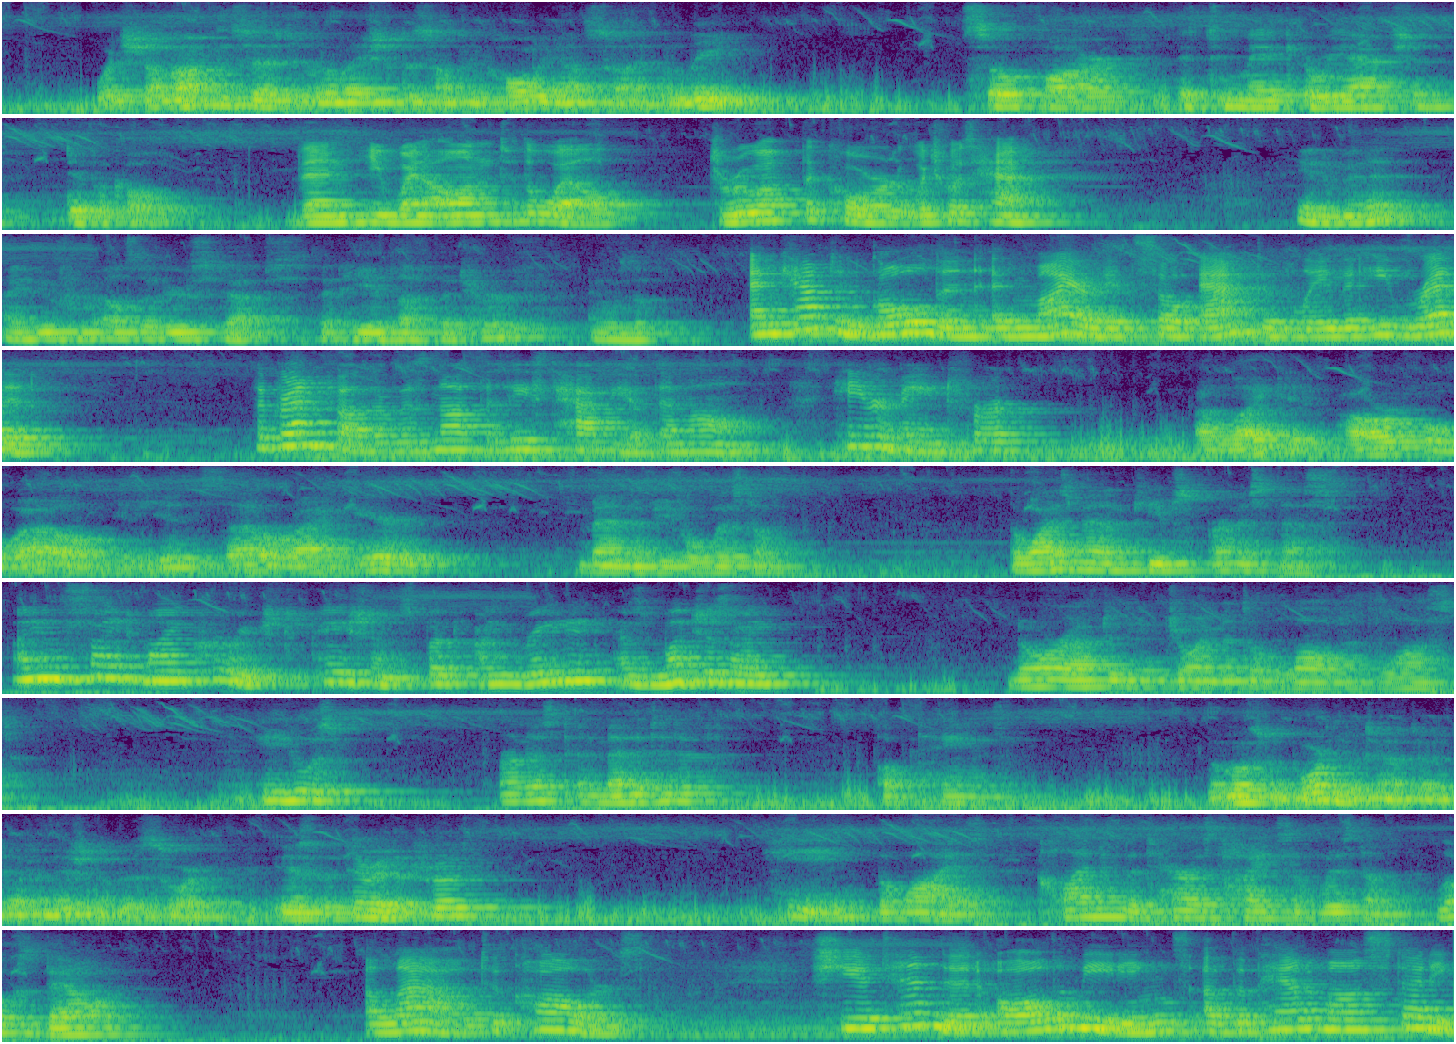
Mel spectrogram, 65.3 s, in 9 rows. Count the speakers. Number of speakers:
nine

